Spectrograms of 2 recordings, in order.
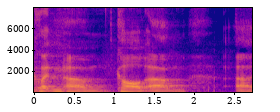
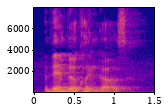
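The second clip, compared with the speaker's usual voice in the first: ordinary talk, nothing marked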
